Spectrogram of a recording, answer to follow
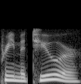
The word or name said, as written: premature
